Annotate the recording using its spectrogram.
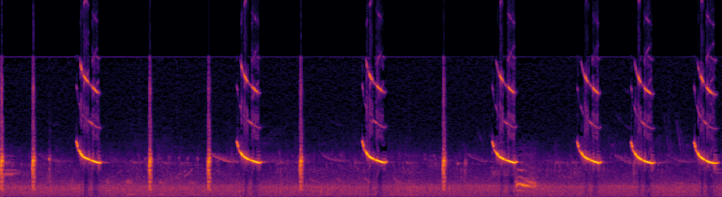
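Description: Red-winged blackbird calling: six high, clear whistles that each slide downward, a second or two apart, with short sharp check notes between them.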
